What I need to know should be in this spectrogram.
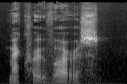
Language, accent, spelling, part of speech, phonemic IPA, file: English, UK, macrovirus, noun, /ˈmækɹoʊˌvaɪɹəs/, En-uk-macrovirus.ogg
- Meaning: A computer virus written in a macro language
